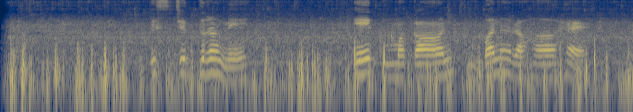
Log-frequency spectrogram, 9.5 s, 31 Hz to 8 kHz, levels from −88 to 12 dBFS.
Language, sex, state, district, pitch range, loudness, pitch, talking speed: Hindi, male, Madhya Pradesh, Katni, 170-205 Hz, -18 LUFS, 175 Hz, 50 wpm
